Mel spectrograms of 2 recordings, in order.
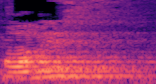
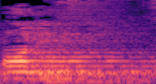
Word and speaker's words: honest: H, but H is consonant. but here the sound is silent. Okay, you cannot use this H here in pronunciation because the pronunciation of H is silent. Rather, you will see the honest and that is honest.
